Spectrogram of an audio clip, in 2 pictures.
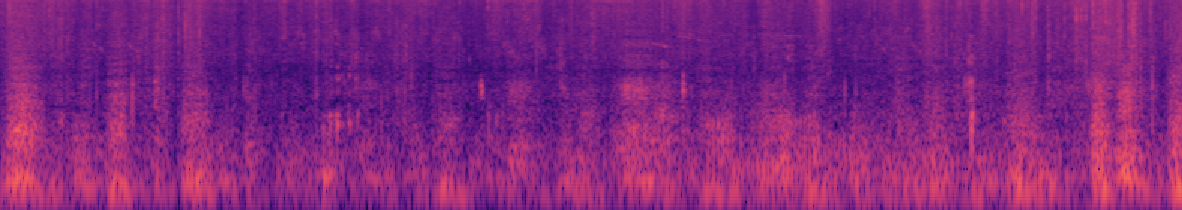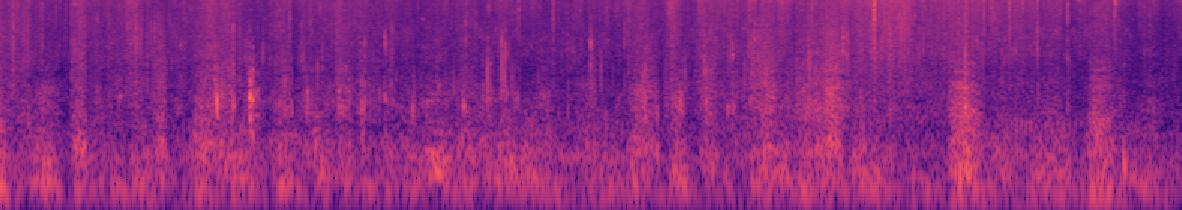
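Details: Tallgrass prairie bison in Pawhuska, Oklahoma, USA: a long run of close, dense nasal snuffles and breathy puffs, uneven in pace, with a few brief low grunts and steady grass rustling.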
